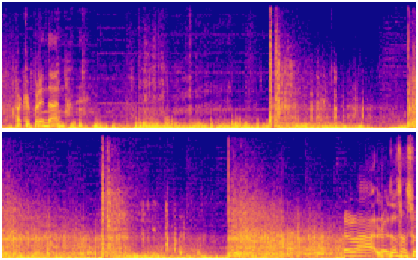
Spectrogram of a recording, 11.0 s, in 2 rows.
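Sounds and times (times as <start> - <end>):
wind rumbling on microphone: 0.0 - 11.0
firework shell reports: 3.6 - 11.0.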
